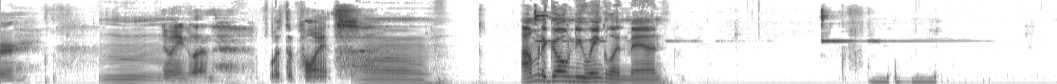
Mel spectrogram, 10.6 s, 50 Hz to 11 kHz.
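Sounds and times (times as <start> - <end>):
speech: 1.0 - 4.5, 5.2 - 6.7
phone notification low buzzing tones: 3.8 - 10.5
phone notification ding: 5.3 - 6.4, 8.2 - 9.9.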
